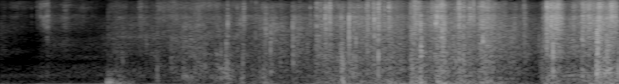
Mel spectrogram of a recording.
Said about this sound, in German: Ich reiße das ähm, Kuvert auf.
